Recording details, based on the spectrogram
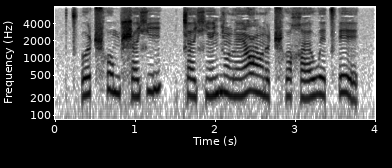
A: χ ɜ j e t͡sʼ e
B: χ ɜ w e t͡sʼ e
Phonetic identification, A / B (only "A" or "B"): B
